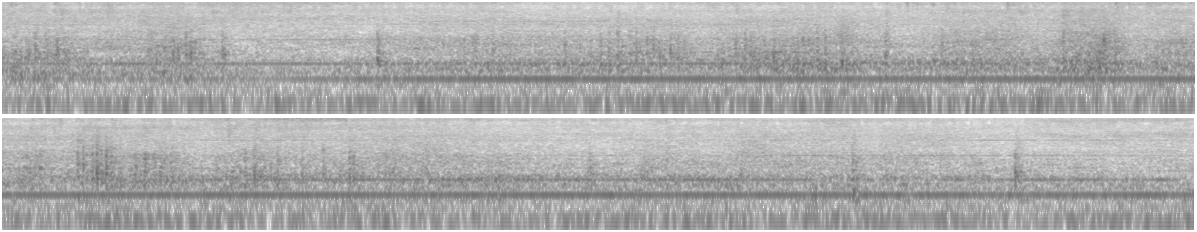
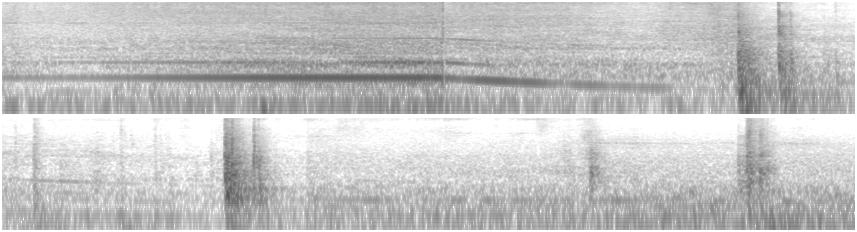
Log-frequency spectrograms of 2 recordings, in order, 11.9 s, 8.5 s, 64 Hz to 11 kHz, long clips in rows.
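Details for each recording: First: Numatic Henry HVR200 vacuum, after clearing a blocked silver pipe: even motor roar with a clean steady hum, no choking, whistling or pitch rise; air flowing freely through the hose. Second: Numatic Henry HVR200 vacuum cleaner with a non-original silver pipe, no suction: strained, steady high suction tone sagging in pitch as the motor slows, no airflow rush; something drawn into the pipe is blocking it partway along.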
